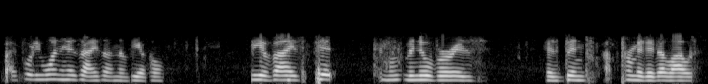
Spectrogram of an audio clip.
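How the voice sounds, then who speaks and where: A man's voice: sits high, little pitch movement, normal speed, clear, resonant tone, no room sound. A man dispatching over police radio, repeating back each report in short clipped phrases. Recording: tinny police radio transmission.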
